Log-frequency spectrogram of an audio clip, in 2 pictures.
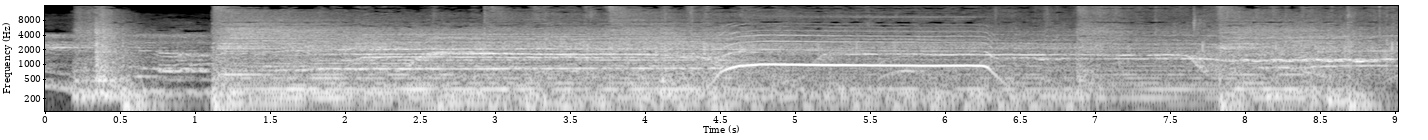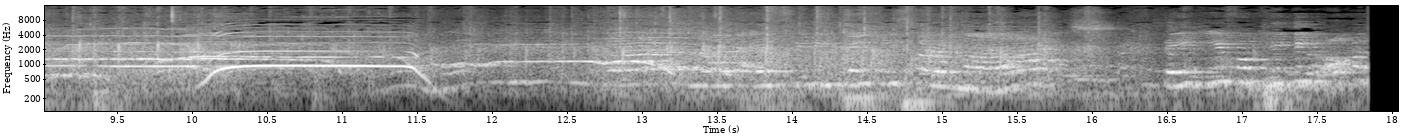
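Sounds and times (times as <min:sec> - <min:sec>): live band playing pop: 0:00.0 - 0:10.5, 0:12.9 - 0:16.2
women singing long high notes: 0:01.1 - 0:06.4
audience cheering and whooping: 0:02.0 - 0:15.0.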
